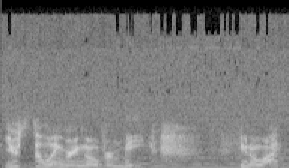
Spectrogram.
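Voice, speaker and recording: A tearful young woman, very high voice. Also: very animated, moderate pace, music in the background, poor audio. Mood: bitter, shaken. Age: 20s. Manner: raw, tearful, swinging between hushed and shouting. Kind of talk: TV drama acting.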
